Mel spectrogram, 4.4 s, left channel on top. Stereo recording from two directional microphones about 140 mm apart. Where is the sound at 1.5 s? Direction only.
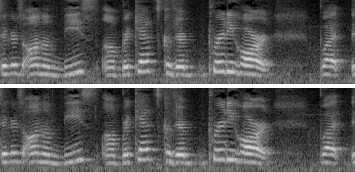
15° left (ahead or behind).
